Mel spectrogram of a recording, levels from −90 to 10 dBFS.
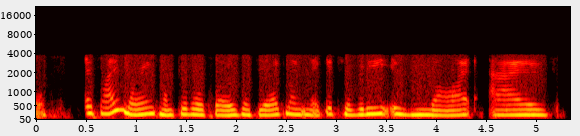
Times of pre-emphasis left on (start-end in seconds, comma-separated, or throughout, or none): none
